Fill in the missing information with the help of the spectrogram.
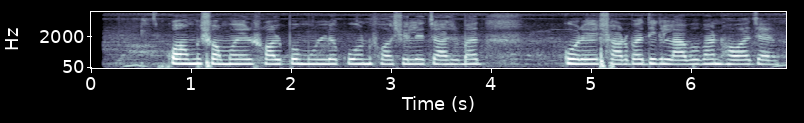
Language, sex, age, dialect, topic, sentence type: Bengali, female, 18-24, Rajbangshi, agriculture, question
